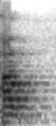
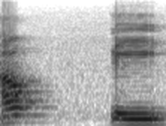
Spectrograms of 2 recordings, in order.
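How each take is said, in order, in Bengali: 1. শব্দটি ব্যঞ্জনে শেষ হয়, কোনো স্বর ছাড়া। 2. শব্দটি ছোট 'i' স্বরে শেষ হয়। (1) "উচ্চারণ করলে বা থামলে হবে হক" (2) "কবজের কি হক কি"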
